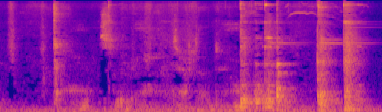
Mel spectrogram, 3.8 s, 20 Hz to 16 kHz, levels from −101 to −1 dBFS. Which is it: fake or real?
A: real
